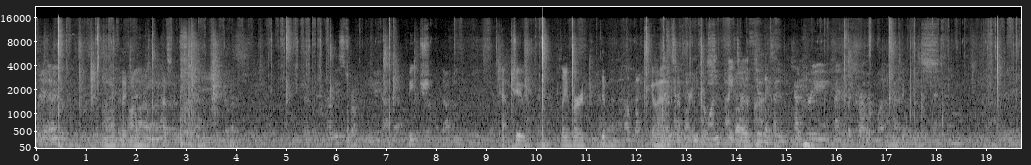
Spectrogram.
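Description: Playing cards riffle and flick as they are shuffled in the hands.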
